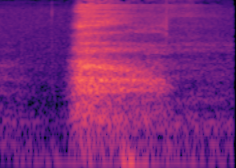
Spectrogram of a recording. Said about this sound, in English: Lots of breathing.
